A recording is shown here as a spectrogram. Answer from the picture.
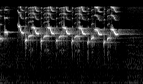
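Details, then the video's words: Goldfinch × canary hybrid singing cleanly in Málaga style, a continuous sequence of high, sweeping twittered notes delivered about four per second, bright and fluid, ending softly. "Mixto de Jilguero Cantando Limpio (Video HD)Mulet de Chardonneret X canari /hybrid goldfinch singing"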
